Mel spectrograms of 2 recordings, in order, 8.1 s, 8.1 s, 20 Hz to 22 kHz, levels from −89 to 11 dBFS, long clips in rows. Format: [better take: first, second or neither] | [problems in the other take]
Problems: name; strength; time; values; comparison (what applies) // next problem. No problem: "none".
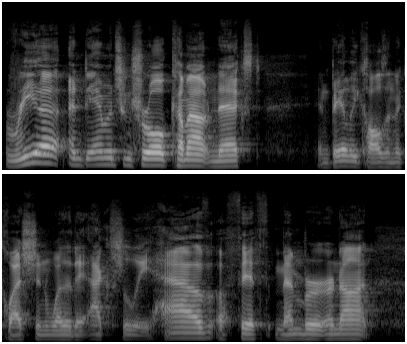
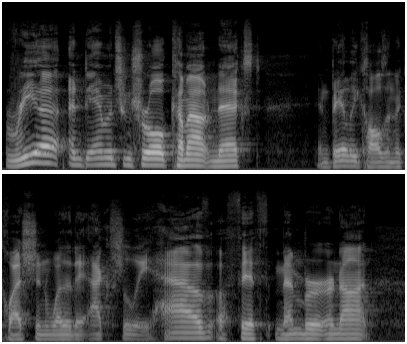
second | thin; somewhat; fading below 350 Hz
